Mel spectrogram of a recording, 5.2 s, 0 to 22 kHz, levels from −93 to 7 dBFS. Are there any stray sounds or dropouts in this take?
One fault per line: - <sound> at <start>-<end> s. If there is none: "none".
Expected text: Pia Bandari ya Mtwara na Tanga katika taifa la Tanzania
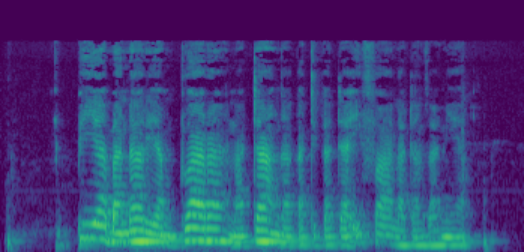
none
